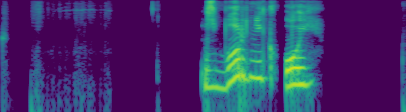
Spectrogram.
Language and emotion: Russian, neutral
